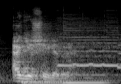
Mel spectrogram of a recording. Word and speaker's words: Egészségedre: Egészségedre.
